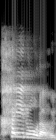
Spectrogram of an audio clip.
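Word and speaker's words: Chi Rho: 근데이 x가 그리스로는 카이라고 읽어. 카이 뭐라고요? 카이. 그리고요 p는 로라고 했죠. 로. 그래서요 xp를 카이로라고 읽어요.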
